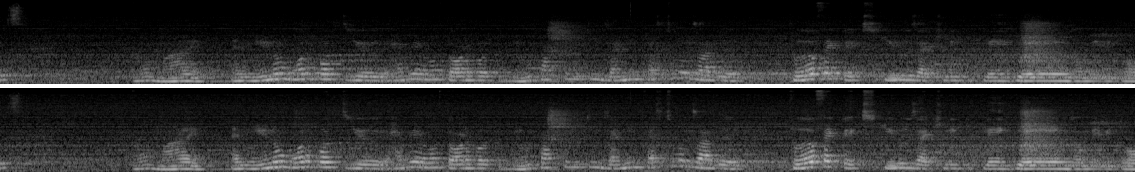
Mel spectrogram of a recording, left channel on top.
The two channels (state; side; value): normal; both; correlation 0.39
